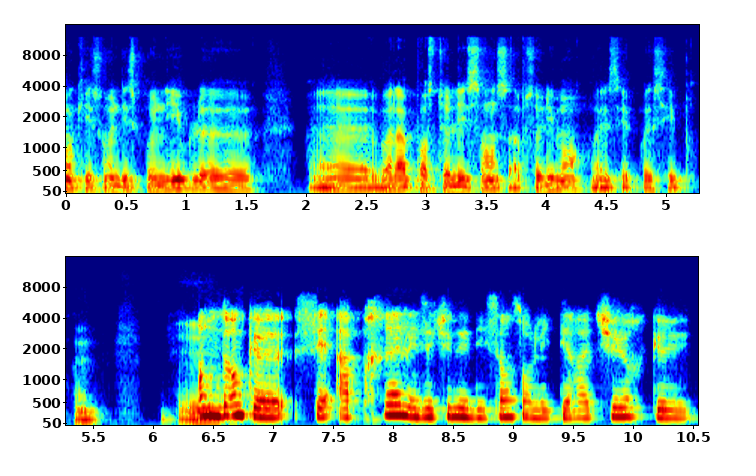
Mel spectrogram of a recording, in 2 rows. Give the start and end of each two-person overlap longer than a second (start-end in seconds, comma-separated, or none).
none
